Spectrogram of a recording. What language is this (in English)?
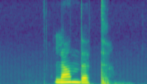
Swedish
